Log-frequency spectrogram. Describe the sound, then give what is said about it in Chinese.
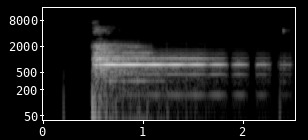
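A bell rung during a meditation session, struck once with a clear, loud ring that sustains a steady tone and then fades in a pulsing, wavering decay, heard alone. “让我们听这个钟声”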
